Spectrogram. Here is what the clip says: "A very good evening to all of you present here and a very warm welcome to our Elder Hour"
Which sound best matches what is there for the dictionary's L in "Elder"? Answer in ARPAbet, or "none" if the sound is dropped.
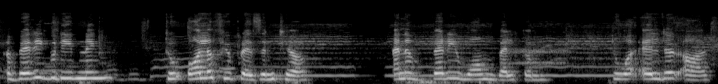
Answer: L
